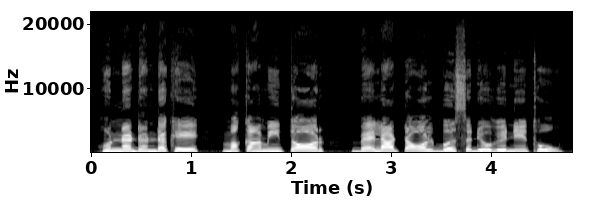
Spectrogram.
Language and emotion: Sindhi, neutral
